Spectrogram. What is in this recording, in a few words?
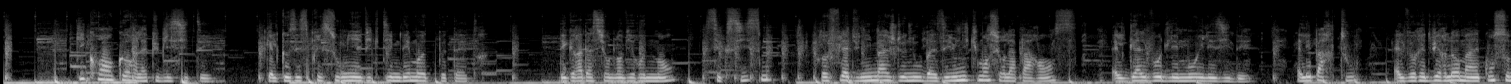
rap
